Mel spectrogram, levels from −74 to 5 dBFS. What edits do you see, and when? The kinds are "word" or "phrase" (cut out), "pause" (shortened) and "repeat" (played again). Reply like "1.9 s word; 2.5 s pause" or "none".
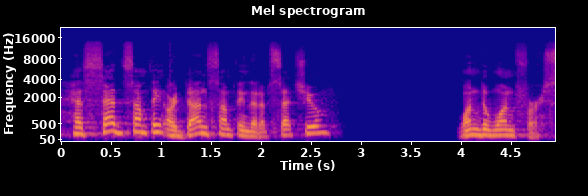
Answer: none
